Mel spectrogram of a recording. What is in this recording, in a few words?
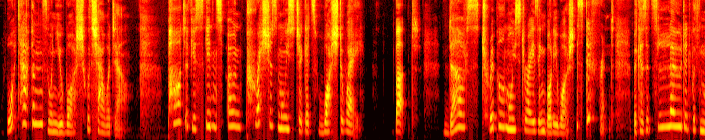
Ad English; Dove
